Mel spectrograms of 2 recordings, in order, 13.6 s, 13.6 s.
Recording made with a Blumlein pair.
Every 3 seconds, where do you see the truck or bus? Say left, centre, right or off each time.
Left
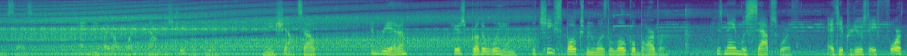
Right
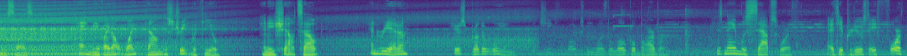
centre, left, left, left, left.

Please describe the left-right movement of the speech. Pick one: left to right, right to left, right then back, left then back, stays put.
right to left.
